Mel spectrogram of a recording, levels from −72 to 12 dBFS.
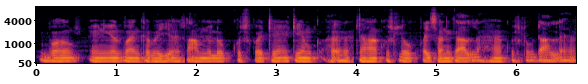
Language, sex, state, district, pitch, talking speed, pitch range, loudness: Hindi, male, Uttar Pradesh, Varanasi, 105 Hz, 220 wpm, 105-115 Hz, -18 LUFS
